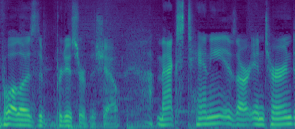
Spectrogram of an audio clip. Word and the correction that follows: Tawny: Did I pronounce that correctly, Max? – It's Tawny. – Tawny. Yeah. Damn. I'm sorry, Max. Max Tawny.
